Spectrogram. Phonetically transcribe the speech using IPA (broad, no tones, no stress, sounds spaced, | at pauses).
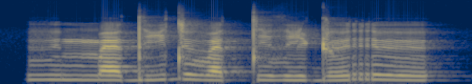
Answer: β y mː æ d̪ i d ø β æ tː i ð i ɖ ø r ø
